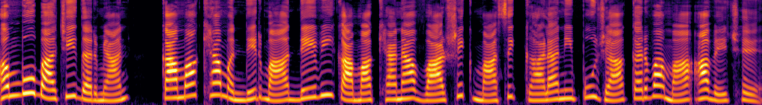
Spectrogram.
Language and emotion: Gujarati, neutral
